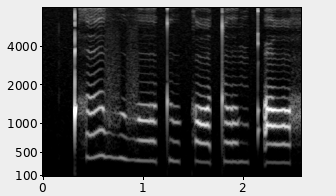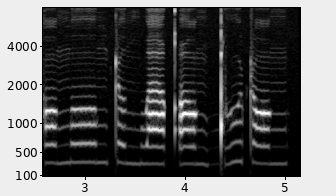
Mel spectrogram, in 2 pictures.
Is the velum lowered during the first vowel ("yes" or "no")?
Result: no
